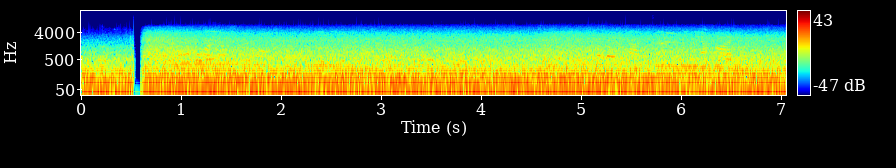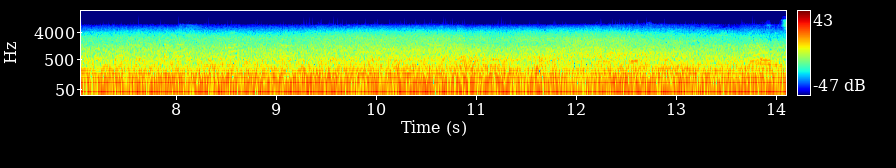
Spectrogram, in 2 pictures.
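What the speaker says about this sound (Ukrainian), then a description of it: "Це вже супер, тут водою закидає всіх." Waves in the Niagara Whirlpool surge and splash water over onlookers at a viewing spot, a dense, continuous roar of rushing water and wind buffeting the microphone throughout, with one sharp knock near the start.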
